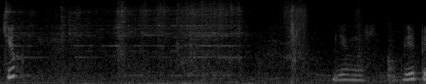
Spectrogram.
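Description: Quiet room tone in a hall, with the end of a woman's spoken word at the very start and a brief, faint voice about three and a half seconds in.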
